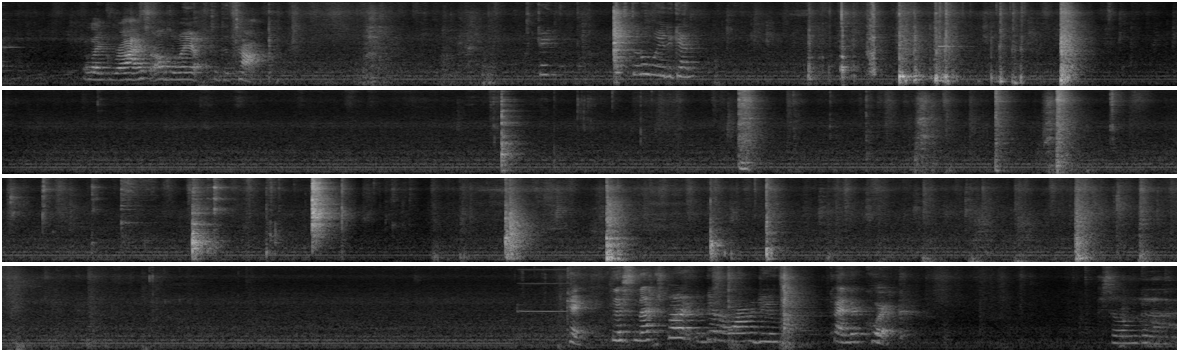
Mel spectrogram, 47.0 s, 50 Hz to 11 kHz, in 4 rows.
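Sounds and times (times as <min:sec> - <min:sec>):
microwave oven humming: 0:00.0 - 0:47.0.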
